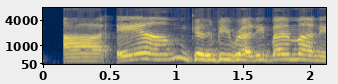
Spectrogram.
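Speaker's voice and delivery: emphatic, energized, high and deliberate delivery. Coaching a caller to say a goal out loud: more energy. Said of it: "A little more energy".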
